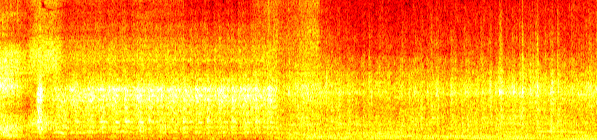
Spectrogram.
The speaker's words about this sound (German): Ein Auto mit kaputten Auspuff. Davon fahren nicht viele durch die Gegend.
